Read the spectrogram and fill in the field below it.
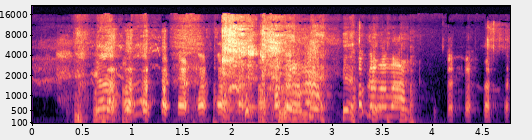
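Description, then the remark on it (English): Someone coughs in a series of rough bursts, broken by voiced throaty noises, ending with a few short, sharp coughs that trail off. “No, it's just a bad cough.”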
